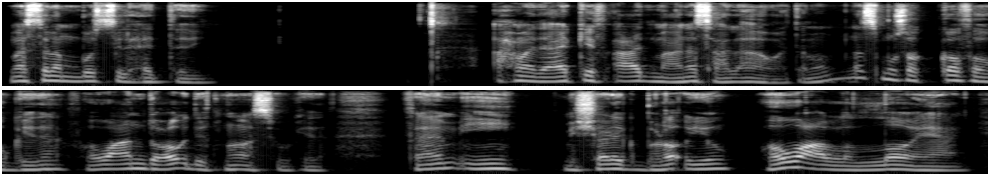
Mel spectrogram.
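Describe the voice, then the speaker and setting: Talking at a racing clip in a medium-pitched voice, this channel host reviews a novel in his Egyptian Arabic accent. The vlog is casual, and he keeps it joking, slangy, and self-mocking.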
